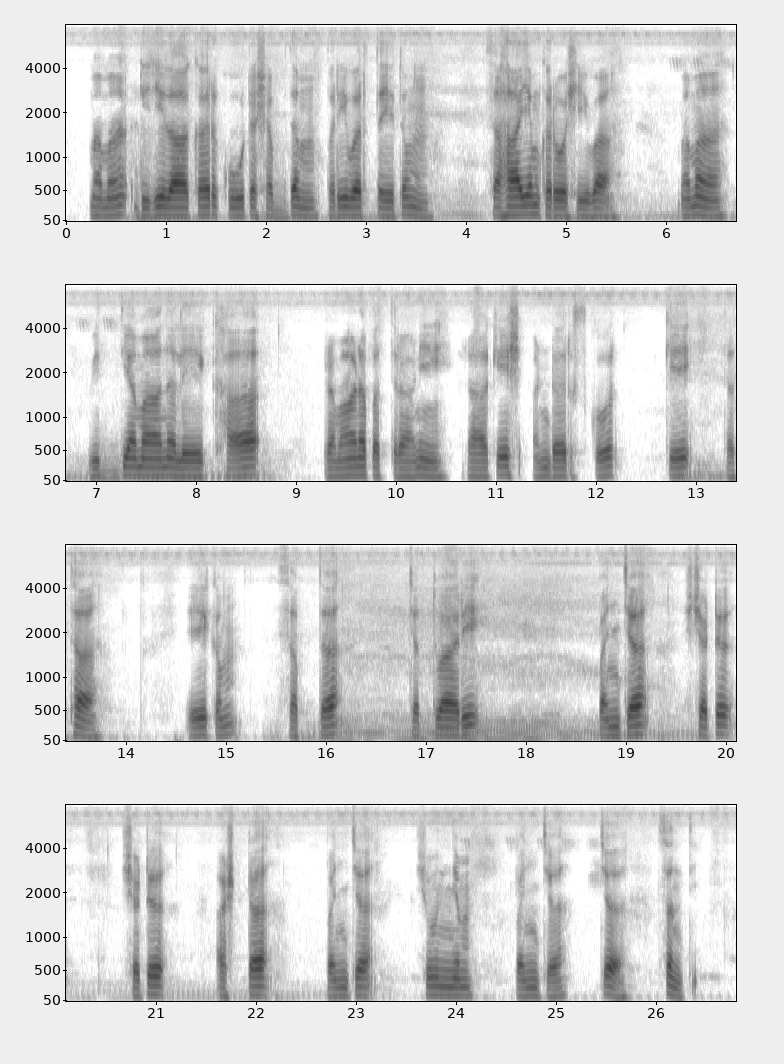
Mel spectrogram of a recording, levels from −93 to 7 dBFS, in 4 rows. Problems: none marked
